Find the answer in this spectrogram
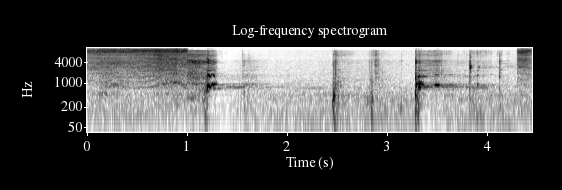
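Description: BMX bike riding in a concrete skatepark bowl: a loud rush of noise for about the first second, then quieter rolling noise with a few sharp clicks and knocks.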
